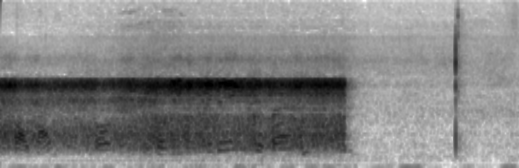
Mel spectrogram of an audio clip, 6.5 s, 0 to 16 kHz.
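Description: Shortwave reception on upper sideband from a Xiegu X5105 transceiver's speaker: a distant station's voice, thin and narrow-band, in a bed of hiss on the 17 m band. The audio cuts off suddenly about four seconds in, and a single sharp click comes near the end.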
